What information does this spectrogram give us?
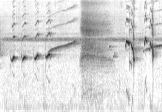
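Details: Oriental magpie-robin, kept as a singing bird, delivering a short series of four rising whistled notes, then a long upslurred whistle, a burst of harsh noise, and sharp swooping chirps, over a steady high tone throughout.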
